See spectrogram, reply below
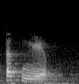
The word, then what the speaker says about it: tất nghiệp: Tốt là tốt, tốt nghiệp ở trong chữ nho đọc đúng là tất nghiệp, tất là hoàn tất, nghiệp là cái sự việc.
